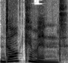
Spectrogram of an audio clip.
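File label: "document", English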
